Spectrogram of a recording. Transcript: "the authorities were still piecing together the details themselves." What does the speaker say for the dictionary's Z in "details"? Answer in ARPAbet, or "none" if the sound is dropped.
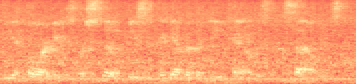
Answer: Z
